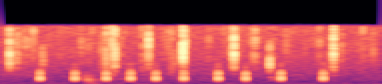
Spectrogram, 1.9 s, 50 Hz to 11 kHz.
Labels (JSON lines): {"label": "biophony, knock croak", "recorder": "SoundTrap 300"}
